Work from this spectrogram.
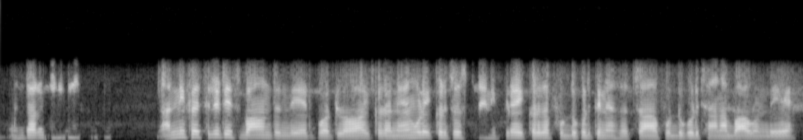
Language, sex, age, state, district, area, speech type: Telugu, male, 18-30, Andhra Pradesh, Chittoor, rural, conversation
